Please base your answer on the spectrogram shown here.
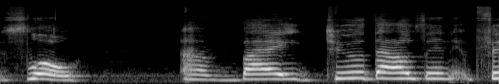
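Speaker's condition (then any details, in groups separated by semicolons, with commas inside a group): Cerebral palsy; present from birth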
